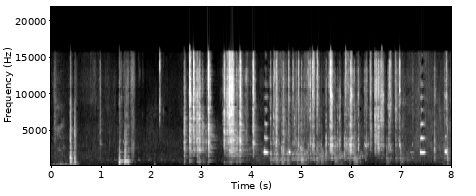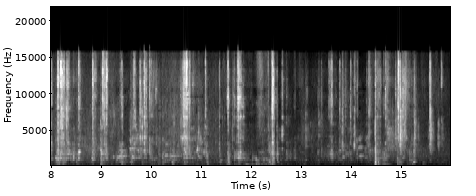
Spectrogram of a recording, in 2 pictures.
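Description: Irregular knocks, clinks and rattles of a metal bucket, its rope hook and a wooden well's lid and windlass frame being handled, with a few brief metallic rings.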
